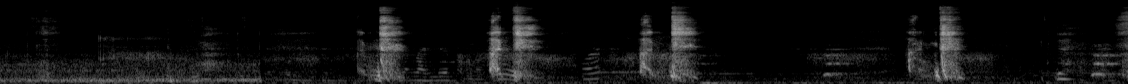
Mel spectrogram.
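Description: Four sharp, explosive sneezes with short in-breaths before them, in a quiet room.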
